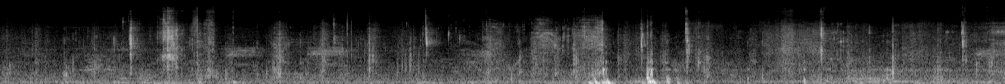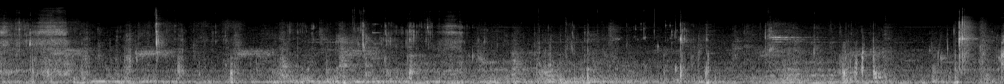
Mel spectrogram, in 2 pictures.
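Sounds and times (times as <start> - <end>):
person chewing: 0.3 - 17.8.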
